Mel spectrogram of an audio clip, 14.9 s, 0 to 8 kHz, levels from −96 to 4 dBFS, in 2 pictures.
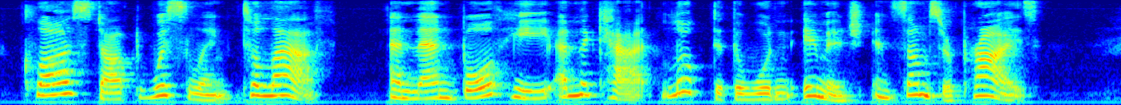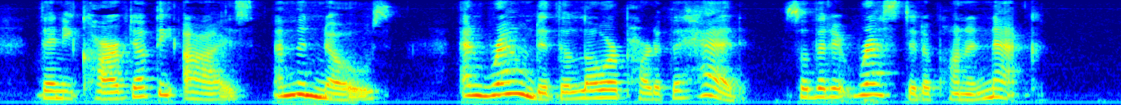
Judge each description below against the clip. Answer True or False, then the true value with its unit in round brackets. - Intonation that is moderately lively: False (7.3 semitones)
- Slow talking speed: False (175 wpm)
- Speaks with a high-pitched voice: True (235 Hz)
